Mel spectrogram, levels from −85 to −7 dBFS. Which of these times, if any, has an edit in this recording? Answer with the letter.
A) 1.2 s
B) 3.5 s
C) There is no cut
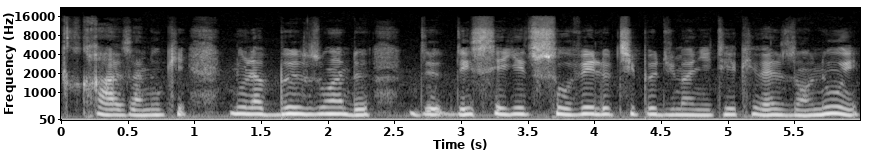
C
